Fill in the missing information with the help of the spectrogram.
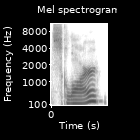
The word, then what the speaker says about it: Sklar: Like you said correctly, my name is Brett Sklar, rhymes with Sklar.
